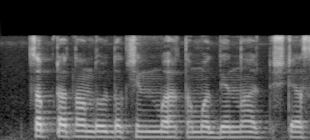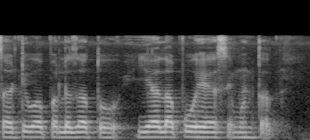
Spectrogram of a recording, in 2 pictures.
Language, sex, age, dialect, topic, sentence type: Marathi, male, 31-35, Northern Konkan, agriculture, statement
